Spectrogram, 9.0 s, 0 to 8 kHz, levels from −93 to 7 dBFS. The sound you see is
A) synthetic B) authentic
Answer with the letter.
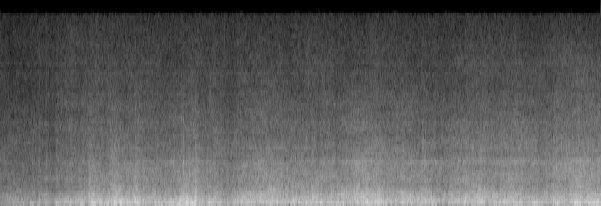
A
